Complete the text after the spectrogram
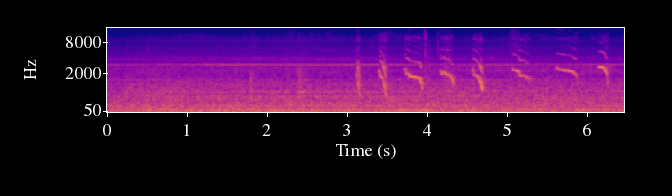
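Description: A Chihuahua puppy gives a run of thin, high whimpers, each sliding quickly downward.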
